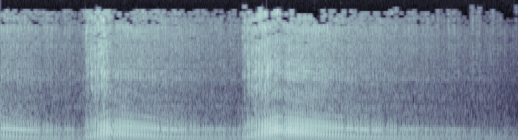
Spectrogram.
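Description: Motorcycle engine revved twice, each rev climbing quickly in pitch and then sliding back down, following the tail end of an earlier rev; the sound fades away near the end.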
